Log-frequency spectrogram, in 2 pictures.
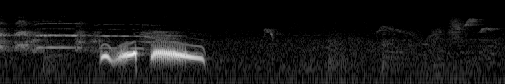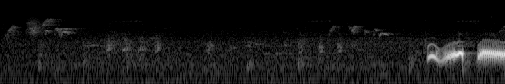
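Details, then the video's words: Urging coo of a spotted dove, a loud two-note-and-long-coo phrase at the start and another beginning at the end, with long quiet between holding faint chirps. "chim cu gay bai ban THÚC GÙ"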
